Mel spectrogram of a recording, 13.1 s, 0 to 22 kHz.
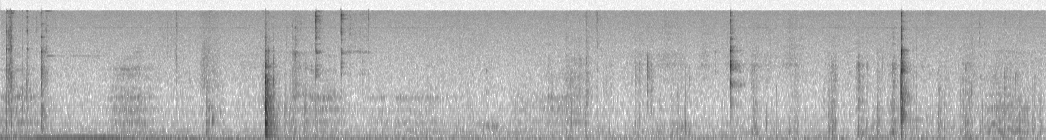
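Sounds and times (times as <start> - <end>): faint chewing of pastry: 6.7 - 13.0.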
